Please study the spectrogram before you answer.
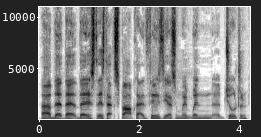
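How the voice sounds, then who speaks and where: A man's voice: lowish voice, fairly even intonation, measured pace, no echo. A British man presenting a chatty radio interview, often repeating words as he gropes toward his questions. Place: radio studio.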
